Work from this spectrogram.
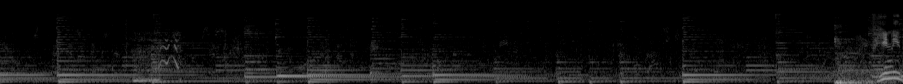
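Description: A horse whinnies and snorts over clip-clopping hooves in Assassin's Creed Odyssey, with a loud neigh near the end and a voice and ambient game sound throughout.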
